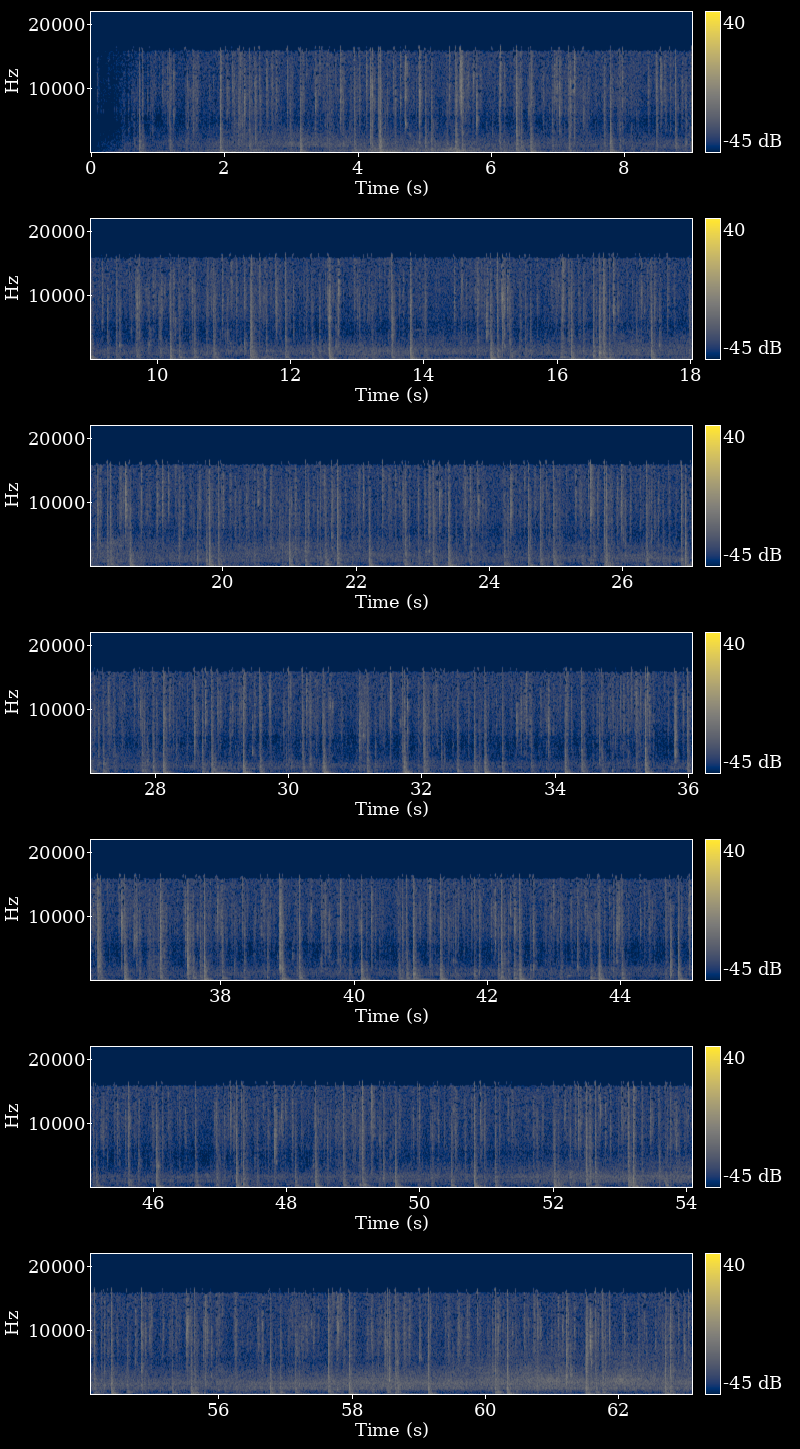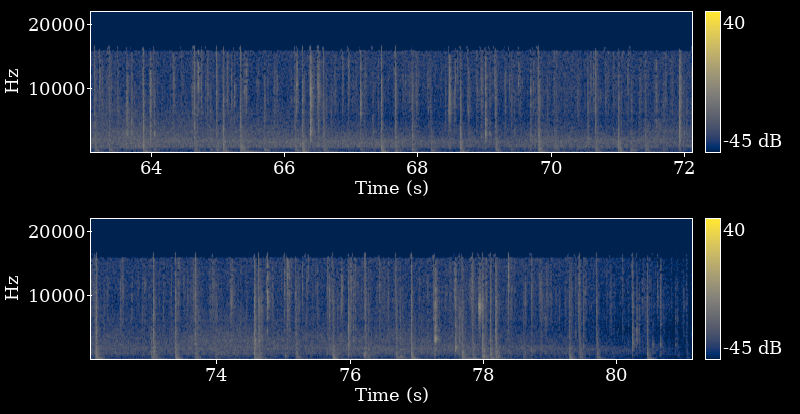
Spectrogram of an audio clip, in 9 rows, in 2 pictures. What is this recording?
23.12.11: about 4 p.m. sound of drops dripping in the canopy of the dumping ground. the canopy is made with
corrugated plastic. in the background sound of passing by cars. Gen. Bema street in Sobieszow (south-west Poland).
recorder: zoom h4n
fade in/out only
dropping, trickle, fieldrecording, water, pour, drizzle, drops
